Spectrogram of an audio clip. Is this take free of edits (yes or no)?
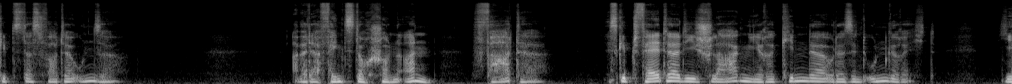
yes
